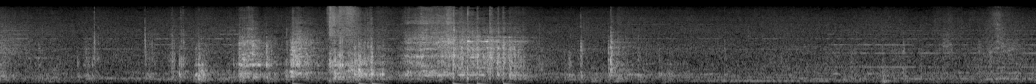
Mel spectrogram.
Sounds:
dishes, pots and pans, silverware

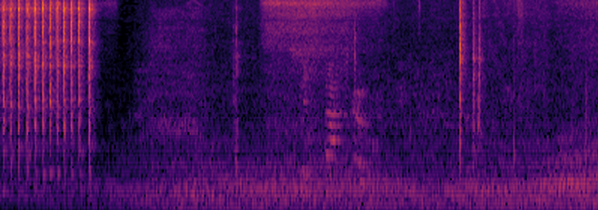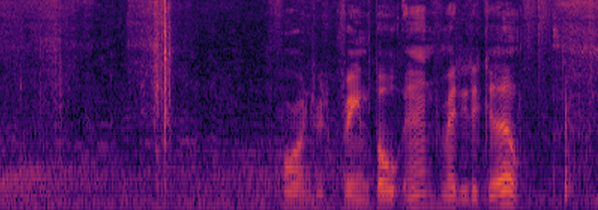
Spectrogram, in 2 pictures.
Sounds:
speech

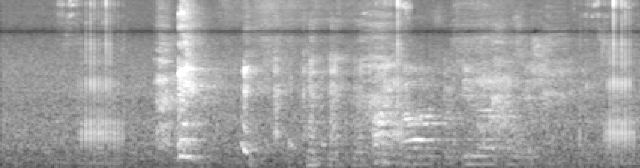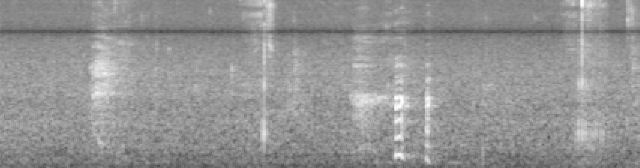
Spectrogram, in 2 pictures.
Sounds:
snoring, speech

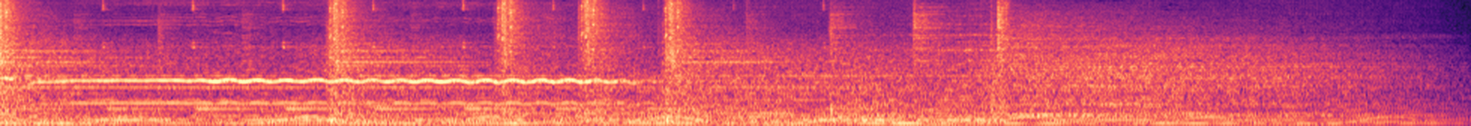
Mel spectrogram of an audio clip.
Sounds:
music, scary music

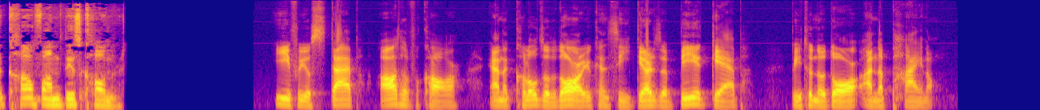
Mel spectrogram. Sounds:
opening or closing car doors

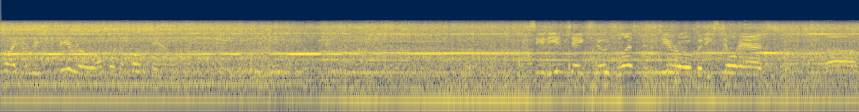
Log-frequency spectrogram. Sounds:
medium engine (mid frequency), engine, idling, vehicle, speech

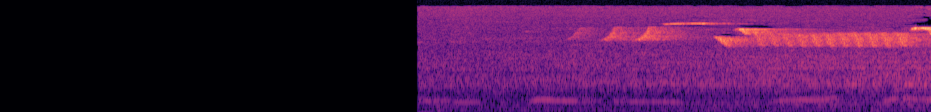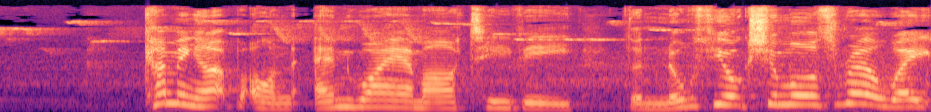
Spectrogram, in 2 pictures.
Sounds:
vehicle, bird song, tweet, speech, outside, rural or natural

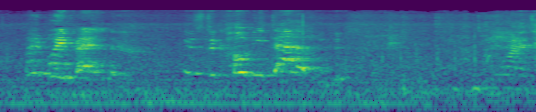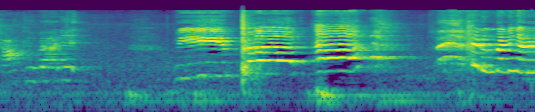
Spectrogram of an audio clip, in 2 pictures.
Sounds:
speech, woman speaking

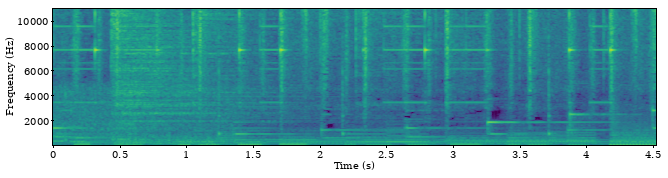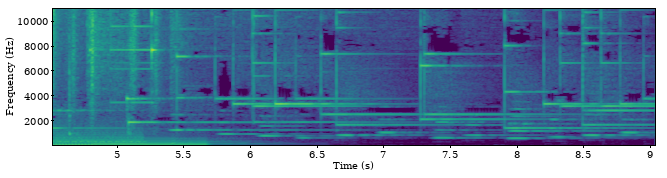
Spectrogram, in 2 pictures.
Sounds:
tinkle

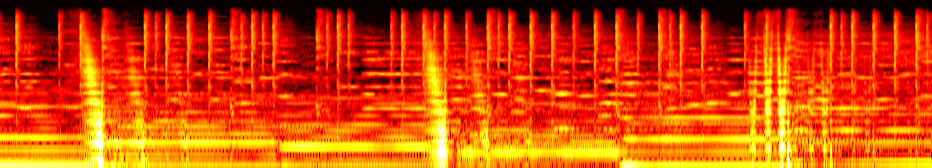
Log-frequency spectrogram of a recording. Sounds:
electronic music, dubstep, music

